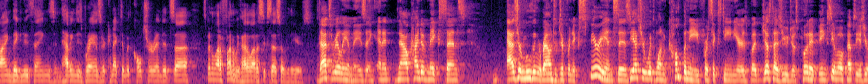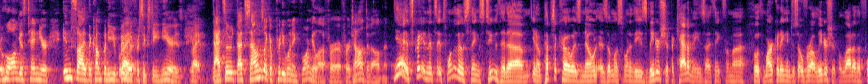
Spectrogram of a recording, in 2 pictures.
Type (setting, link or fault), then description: setting, busy venue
